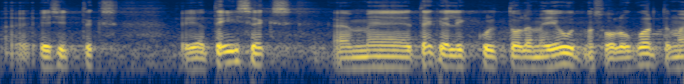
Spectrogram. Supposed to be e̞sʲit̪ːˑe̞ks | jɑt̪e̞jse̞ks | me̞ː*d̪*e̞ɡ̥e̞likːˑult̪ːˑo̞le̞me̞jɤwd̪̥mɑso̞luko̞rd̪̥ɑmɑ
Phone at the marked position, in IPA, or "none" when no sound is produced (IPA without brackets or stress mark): t̪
